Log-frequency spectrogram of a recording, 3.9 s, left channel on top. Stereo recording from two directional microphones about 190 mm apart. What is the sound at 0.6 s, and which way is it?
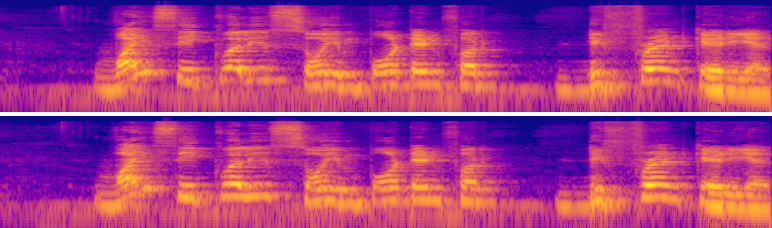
A man's voice, 40° left (ahead or behind).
